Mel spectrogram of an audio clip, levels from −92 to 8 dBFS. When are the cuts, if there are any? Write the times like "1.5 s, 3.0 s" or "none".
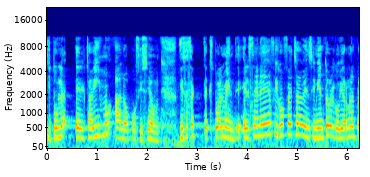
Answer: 3.3 s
